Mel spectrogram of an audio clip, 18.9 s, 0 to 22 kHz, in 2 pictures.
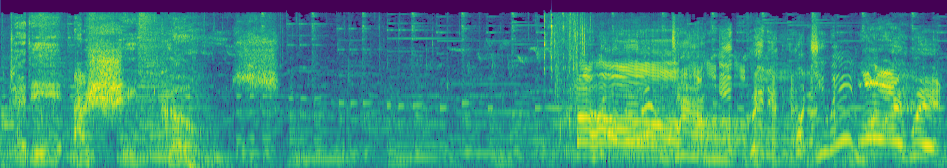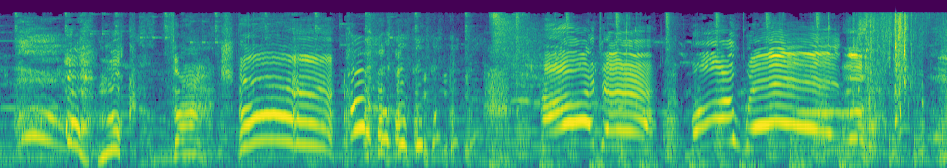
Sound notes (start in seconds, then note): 9.6 gasps; 12.5 all laugh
